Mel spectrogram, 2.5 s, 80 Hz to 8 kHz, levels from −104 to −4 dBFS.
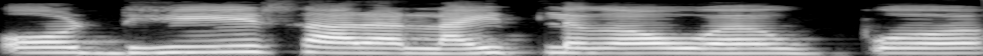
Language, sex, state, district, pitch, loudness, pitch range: Hindi, male, Bihar, Araria, 255 Hz, -14 LUFS, 250-275 Hz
